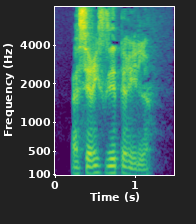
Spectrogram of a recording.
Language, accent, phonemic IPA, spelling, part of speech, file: French, France, /a se ʁis.k(ə).z‿e pe.ʁil/, à ses risques et périls, adverb, LL-Q150 (fra)-à ses risques et périls.wav
- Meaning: at one's own risk, at one's own peril, on one's own account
